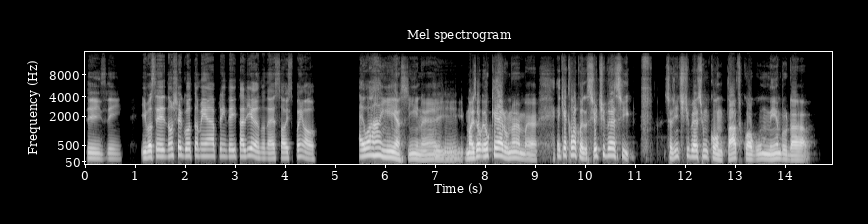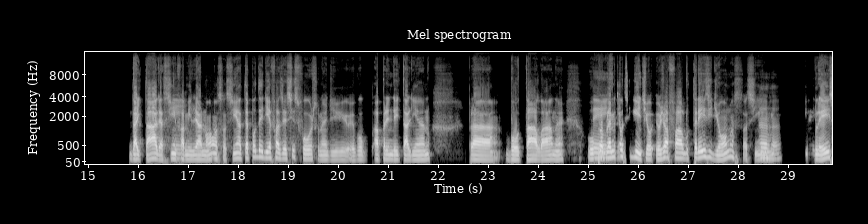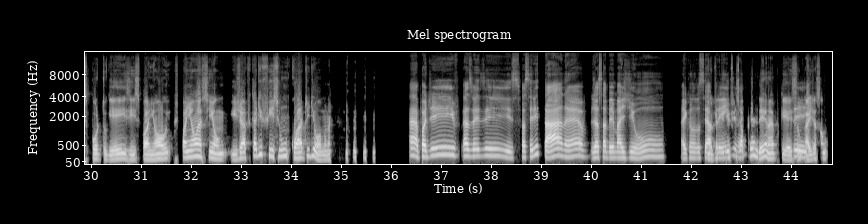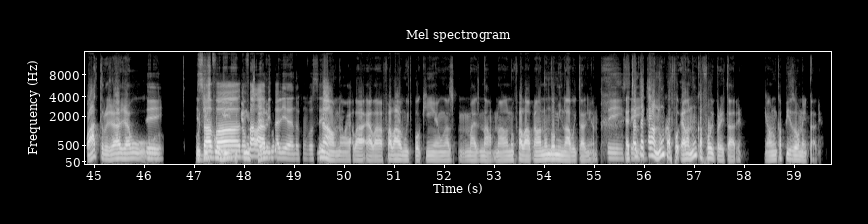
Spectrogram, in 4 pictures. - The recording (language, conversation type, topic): Portuguese, podcast, Que prato caseiro mais te representa e por quê?
- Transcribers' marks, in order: sniff; laugh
